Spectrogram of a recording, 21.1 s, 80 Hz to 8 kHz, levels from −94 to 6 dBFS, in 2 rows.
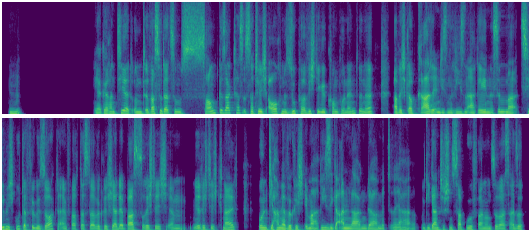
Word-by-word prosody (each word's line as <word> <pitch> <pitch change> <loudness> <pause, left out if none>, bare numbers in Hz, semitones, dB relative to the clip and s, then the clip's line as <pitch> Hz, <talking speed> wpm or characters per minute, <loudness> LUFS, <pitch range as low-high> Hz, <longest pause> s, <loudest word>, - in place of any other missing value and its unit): Mhm. 125 +4 0 1.5
Ja, 115 -1 -1
garantiert. 130 +5 +1
Und, 125 0 0
äh, 130 - 0
was 145 +2 +5
du 170 - +2
da 140 -2 +4
zum 135 -1 0
Sound 135 +6 +3
gesagt 185 0 0
hast, 185 -2 -2
ist 125 +4 -2
natürlich 140 -1 +2
auch 150 0 +2
'ne 135 -2 +2
superwichtige 140 0 0
Komponente, 135 +5 -3
ne? 135 +2 0 0.4
Aber 125 0 +3
ich 125 - -1
glaube, 125 0 +2
grade 130 +4 +5
in 120 - 0
diesen 115 0 -3
Riesenarenen 125 +1 0
ist 115 +4 -1
immer 130 -3 +1
ziemlich 150 0 +2
gut 180 +1 -6
dafür 135 -1 0
gesorgt 125 +9 0
einfach, 115 0 -5
dass 115 0 -4
da 115 0 0
wirklich, 125 0 -3
ja, 130 -1 +1
der 110 -2 +2
Bass 125 +1 +2
richtig 130 -3 -2
ähm, 110 0 -7 0.2
richtig 130 -2 -3
knallt. 145 +6 -1 0.4
Und 135 -2 +2
die 130 - +3
haben 135 0 +2
ja 120 -2 +4
wirklich 130 -1 0
immer 115 -1 0
riesige 130 -2 0
Anlagen 115 -1 +1
da 120 +1 0
mit, 110 -1 -6
ja, 65 +1 -5
gigantischen 125 0 0
Subwoofern 125 -1 -2
und 120 0 -3
so 120 0 -3
was. 115 0 -2
Also, 120 0 -2
125 Hz, 170 wpm, -22 LUFS, 120-135 Hz, 1.5 s, was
